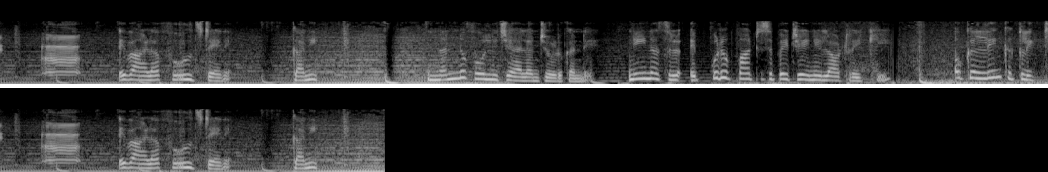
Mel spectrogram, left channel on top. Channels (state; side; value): drops out; right; at 3.9 s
